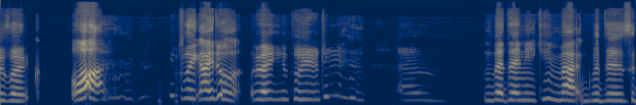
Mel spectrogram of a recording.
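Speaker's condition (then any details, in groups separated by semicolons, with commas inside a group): Cerebral palsy; from birth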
